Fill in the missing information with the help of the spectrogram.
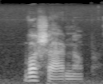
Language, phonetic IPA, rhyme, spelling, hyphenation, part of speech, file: Hungarian, [ˈvɒʃaːrnɒp], -ɒp, vasárnap, va‧sár‧nap, adverb / noun, Hu-vasárnap.ogg
- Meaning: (adverb) on Sunday; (noun) Sunday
